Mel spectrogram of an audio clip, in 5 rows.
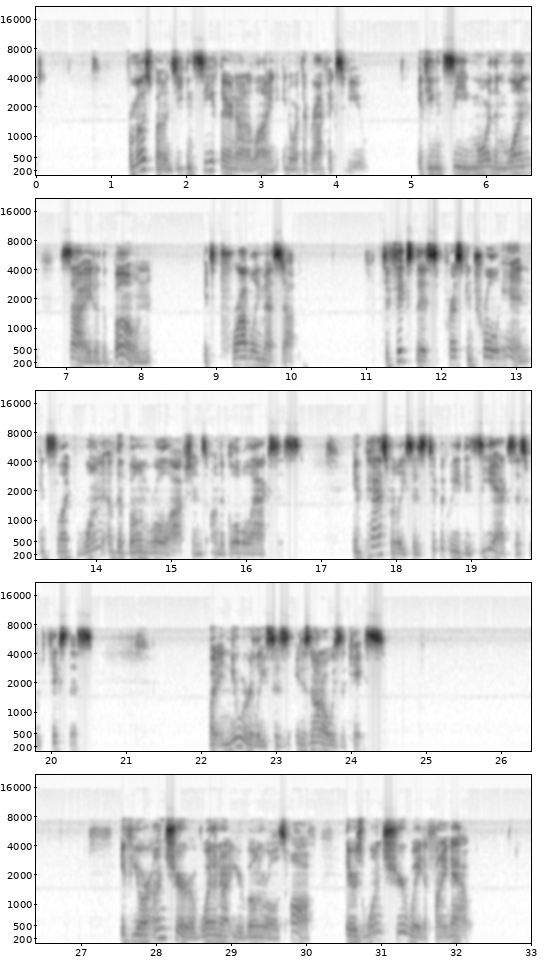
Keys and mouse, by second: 0.7 z, 1.6 ctrl+n, 3.1-6.1 drag, 7.9 ctrl+n, 9.1 ctrl+n, 10.2-11.2 drag, 11.8-13.3 middle drag, 13.3 drag, 13.5-15.1 middle drag, 15.3 click, 15.4-17.3 right drag, 17.5 middle click, 17.9 middle click, 20.0-24.1 middle drag, 24.4 click, 24.4 a, 24.6 Tab, 25.3-27.4 middle drag, 27.5-28.8 drag, 31.1-32.8 drag, 32.9-33.0 drag.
